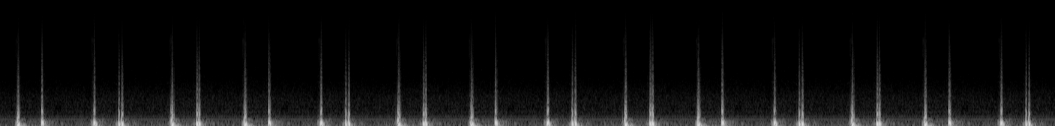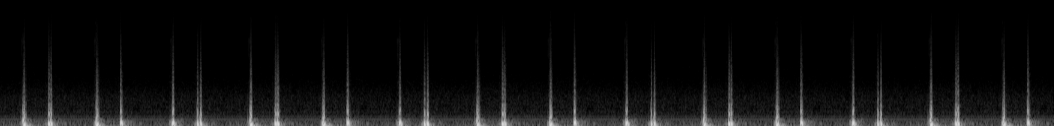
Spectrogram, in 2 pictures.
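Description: Heartbeat sound effect: a steady lub-dub pulse of low thumps, about one double beat a second, over a constant low hum.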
